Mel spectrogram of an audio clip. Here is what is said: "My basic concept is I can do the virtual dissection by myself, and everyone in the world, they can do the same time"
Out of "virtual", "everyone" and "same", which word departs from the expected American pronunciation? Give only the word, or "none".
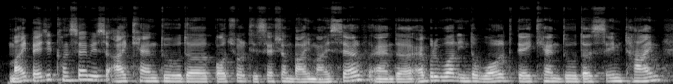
virtual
